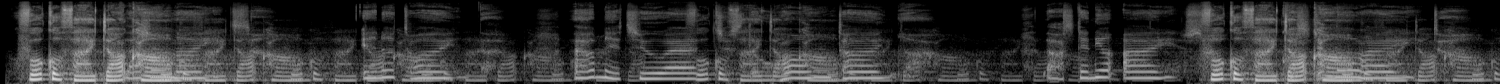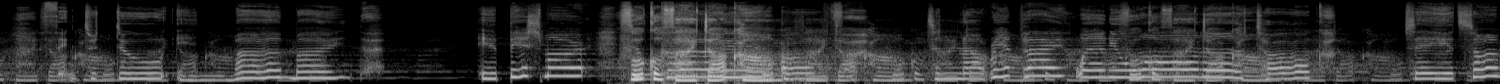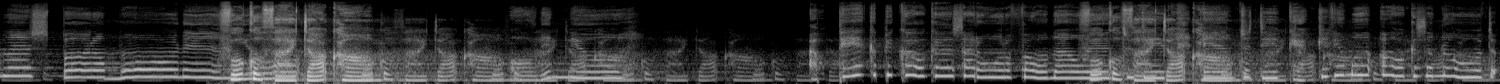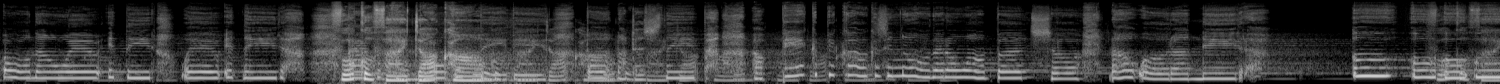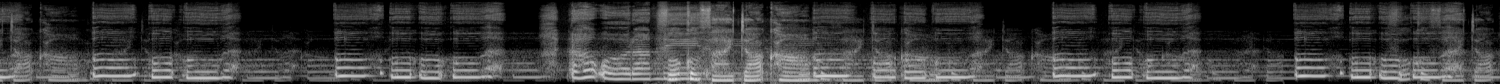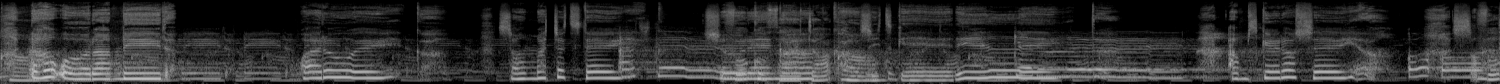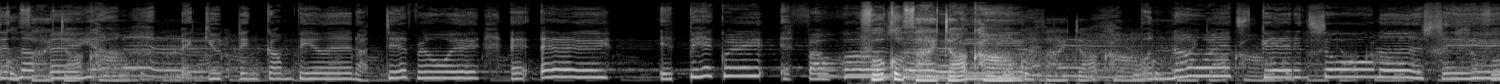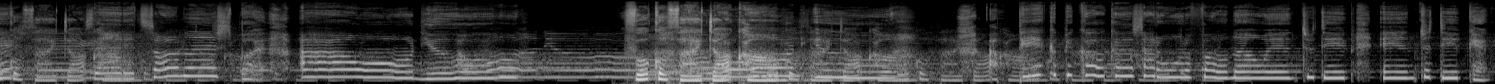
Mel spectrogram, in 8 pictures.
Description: Non-Exclusive Vocal.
